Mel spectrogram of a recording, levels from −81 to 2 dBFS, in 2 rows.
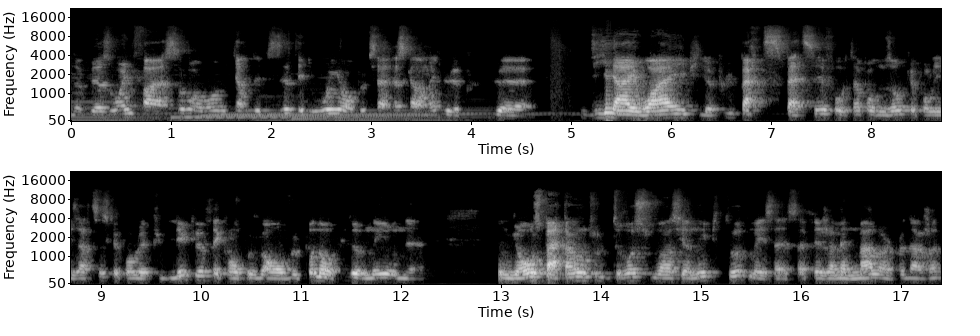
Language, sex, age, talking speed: French, male, 30-49, 235 wpm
